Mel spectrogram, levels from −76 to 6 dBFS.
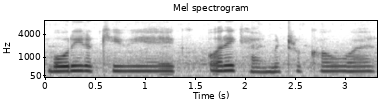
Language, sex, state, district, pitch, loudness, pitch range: Hindi, female, Haryana, Jhajjar, 225 Hz, -17 LUFS, 220-230 Hz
